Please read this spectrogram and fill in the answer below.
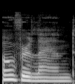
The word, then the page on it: overland: American English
